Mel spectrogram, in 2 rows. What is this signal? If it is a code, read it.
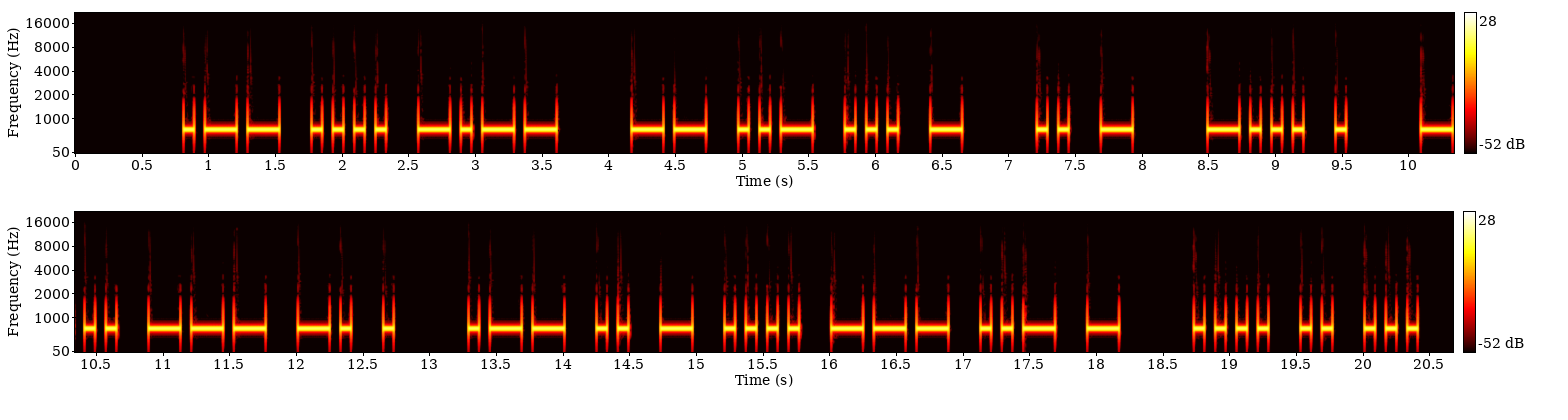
Morse code, heard as a keyed tone, about 14 wpm, 700 Hz. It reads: WHY MUST IT BE DONE WITHOUT HIS
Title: Sentences from Top 600 Words 15wpm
